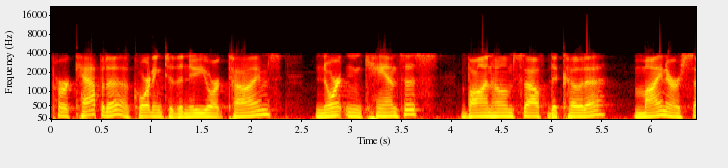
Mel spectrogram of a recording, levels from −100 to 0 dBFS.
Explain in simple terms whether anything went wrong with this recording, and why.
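Two tiny dropouts occur, at 0.96 s just before "to the" and at 5.13 s. Each is packet loss with pitch repetition. One packet, about 10 milliseconds of sound, went missing. The receiver filled the gap by repeating the last bit of voice, heard as a brief buzzy hold. The telephone-quality sound throughout comes from the ordinary G.711 phone format.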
